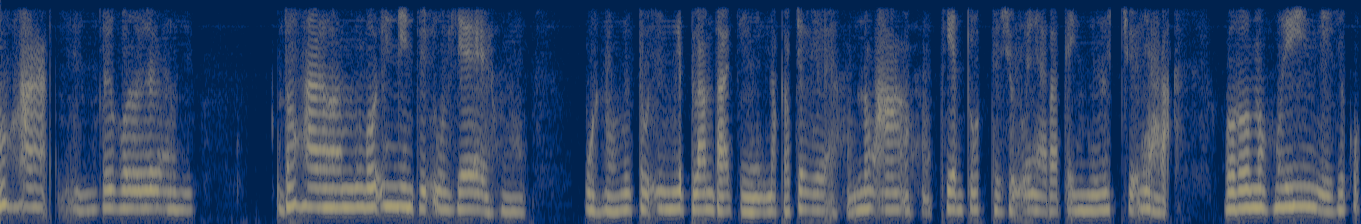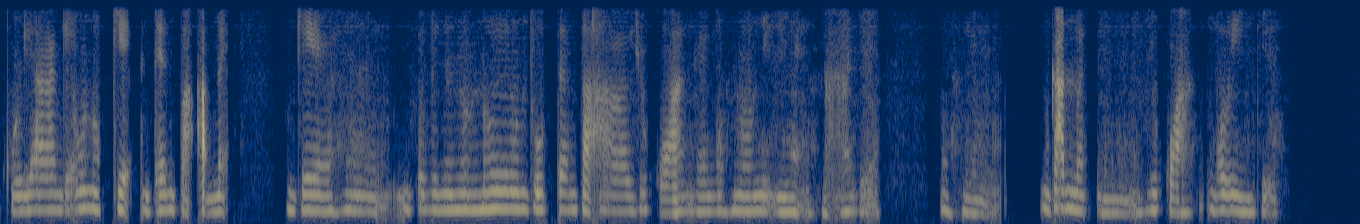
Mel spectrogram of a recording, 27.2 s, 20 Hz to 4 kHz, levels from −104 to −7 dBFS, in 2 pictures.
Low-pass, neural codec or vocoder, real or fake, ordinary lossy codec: 3.6 kHz; codec, 24 kHz, 1.5 kbps, HILCodec; fake; none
